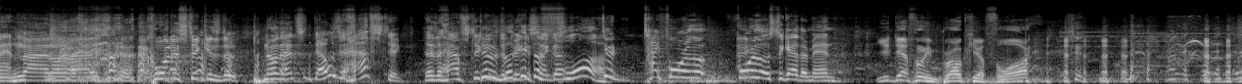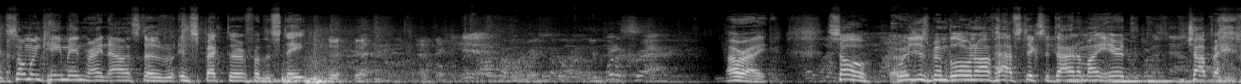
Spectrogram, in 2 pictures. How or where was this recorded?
busy venue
